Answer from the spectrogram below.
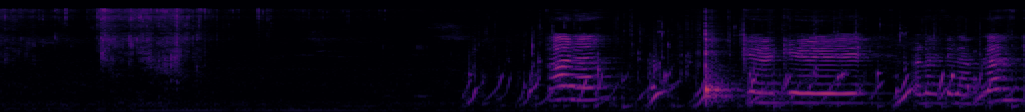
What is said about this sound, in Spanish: El último paso es poner un poquito de agua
